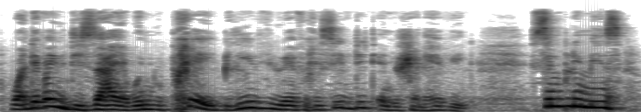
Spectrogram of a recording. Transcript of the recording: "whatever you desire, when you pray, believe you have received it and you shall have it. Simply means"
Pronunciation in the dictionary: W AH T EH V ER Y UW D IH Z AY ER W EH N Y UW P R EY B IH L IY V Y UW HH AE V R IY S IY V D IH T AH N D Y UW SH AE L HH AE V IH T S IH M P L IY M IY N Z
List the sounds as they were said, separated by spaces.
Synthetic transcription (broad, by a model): W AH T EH V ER Y UW D IH Z AY ER W EH N Y UW P R EY B IH L IY V Y UW HH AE V R IY S IY V D IH T AH N D Y UW SH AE L HH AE V IH T S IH M P L IY M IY N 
